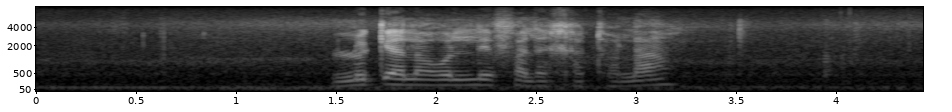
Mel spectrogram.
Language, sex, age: Southern Sotho, male, 26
